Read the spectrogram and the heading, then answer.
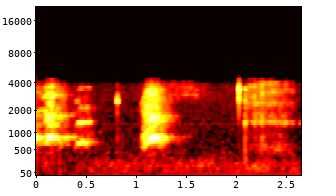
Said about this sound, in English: Well, I've got a, I've got barking dogs and this, that, and the other.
